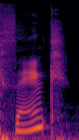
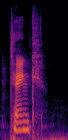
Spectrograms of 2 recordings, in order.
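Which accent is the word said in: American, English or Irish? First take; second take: American; Irish. First: It is said in an American accent. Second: It is said in an Irish accent. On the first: "Americans say, oh my god, like think" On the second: "Irish say think"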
